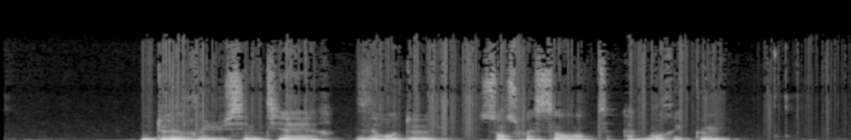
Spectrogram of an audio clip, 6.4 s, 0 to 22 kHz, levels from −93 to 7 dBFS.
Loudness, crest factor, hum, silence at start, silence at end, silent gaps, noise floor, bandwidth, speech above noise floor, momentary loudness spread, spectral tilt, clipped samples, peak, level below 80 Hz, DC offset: -20 LUFS; 18 dB; none; 1.05 s; 0.9 s; none; -61 dBFS; 16.5 kHz; 42 dB; 11 LU; -6 dB/octave; under 0.1%; -2 dBFS; -32 dBFS; under 0.1%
